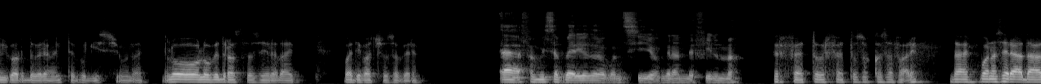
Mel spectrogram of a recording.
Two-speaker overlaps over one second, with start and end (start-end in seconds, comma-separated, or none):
none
